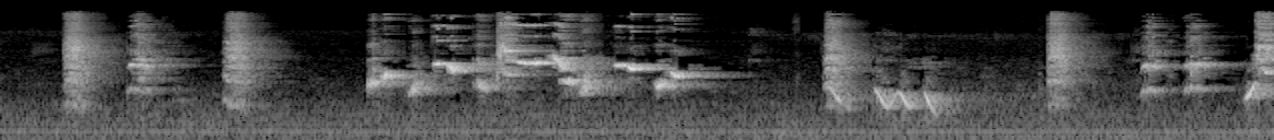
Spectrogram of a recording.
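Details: Champion Oriental magpie-robin singing in full voice, used as a tutor song for other birds: separate harsh squawky bursts, then a dense run of varied whistled phrases, a falling trill near the middle, and more sharp notes; steady low hum throughout.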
